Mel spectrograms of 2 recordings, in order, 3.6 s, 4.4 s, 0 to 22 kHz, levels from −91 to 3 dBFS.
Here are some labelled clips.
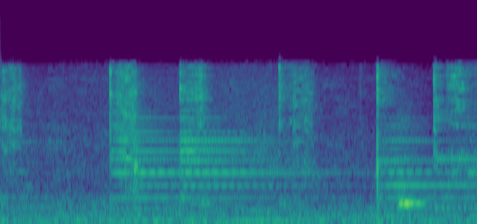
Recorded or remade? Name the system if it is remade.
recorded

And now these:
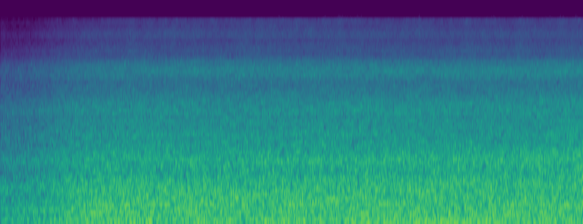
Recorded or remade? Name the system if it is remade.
remade, autoencoder, DAC-VAE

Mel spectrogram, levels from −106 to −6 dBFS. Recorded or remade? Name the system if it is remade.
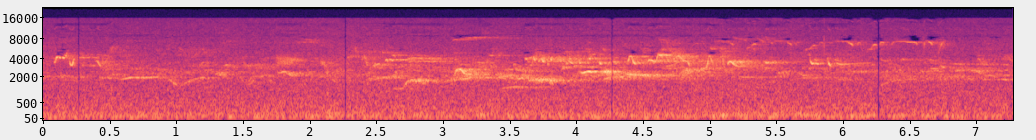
recorded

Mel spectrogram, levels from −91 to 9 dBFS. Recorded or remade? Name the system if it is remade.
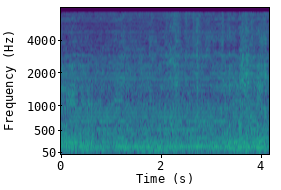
remade, vocoder, HiFi-GAN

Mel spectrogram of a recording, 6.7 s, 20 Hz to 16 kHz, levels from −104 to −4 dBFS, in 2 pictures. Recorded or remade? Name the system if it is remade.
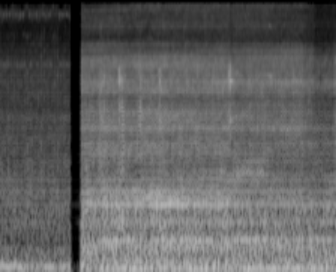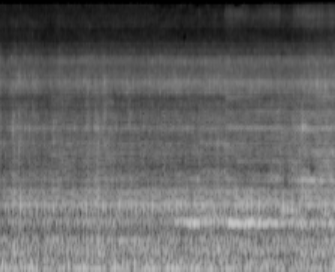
remade, vocoder, Vocos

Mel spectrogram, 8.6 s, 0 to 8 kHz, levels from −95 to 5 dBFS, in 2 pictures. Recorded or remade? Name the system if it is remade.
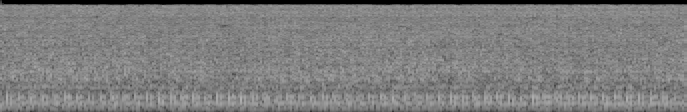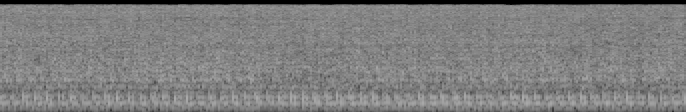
remade, vocoder, Vocos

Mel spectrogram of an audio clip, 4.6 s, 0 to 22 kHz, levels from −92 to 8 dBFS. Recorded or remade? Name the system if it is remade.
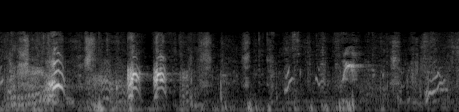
recorded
